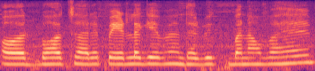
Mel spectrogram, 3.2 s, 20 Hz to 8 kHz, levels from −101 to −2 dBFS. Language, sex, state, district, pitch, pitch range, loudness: Hindi, female, Uttar Pradesh, Lucknow, 230 Hz, 225-235 Hz, -16 LUFS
